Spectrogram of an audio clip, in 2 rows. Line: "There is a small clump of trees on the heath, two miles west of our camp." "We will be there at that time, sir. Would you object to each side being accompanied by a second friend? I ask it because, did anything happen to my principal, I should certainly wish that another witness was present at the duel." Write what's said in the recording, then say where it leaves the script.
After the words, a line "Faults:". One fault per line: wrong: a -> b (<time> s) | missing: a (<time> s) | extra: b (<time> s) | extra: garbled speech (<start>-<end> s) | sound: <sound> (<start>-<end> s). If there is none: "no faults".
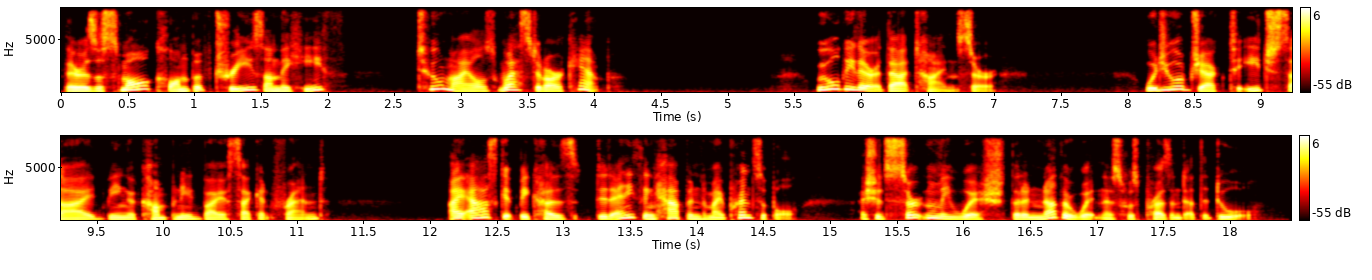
"There is a small clump of trees on the heath, two miles west of our camp." "We will be there at that time, sir. Would you object to each side being accompanied by a second friend? I ask it because, did anything happen to my principal, I should certainly wish that another witness was present at the duel."
Faults:
no faults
